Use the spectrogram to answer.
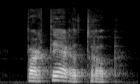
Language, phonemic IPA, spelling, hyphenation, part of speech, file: Dutch, /pɑrˈtɛː.rəˌtrɑp/, parterretrap, par‧ter‧re‧trap, noun, Nl-parterretrap.ogg
- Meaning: a stairway positioned on the ground floor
